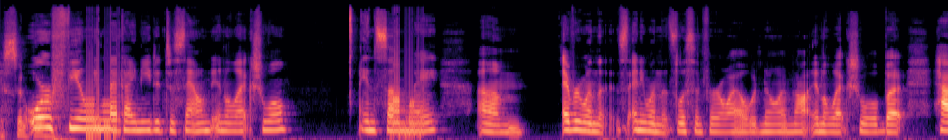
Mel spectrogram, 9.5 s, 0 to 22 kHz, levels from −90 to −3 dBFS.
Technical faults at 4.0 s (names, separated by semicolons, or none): robotic sound from repeated short buffers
